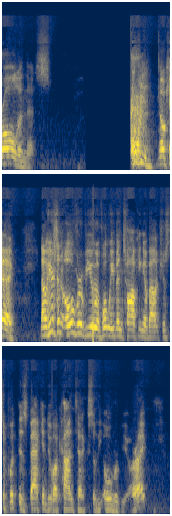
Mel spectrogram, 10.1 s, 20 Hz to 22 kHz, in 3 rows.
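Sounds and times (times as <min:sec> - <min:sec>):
man clearing his throat: 0:02.6 - 0:03.2.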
